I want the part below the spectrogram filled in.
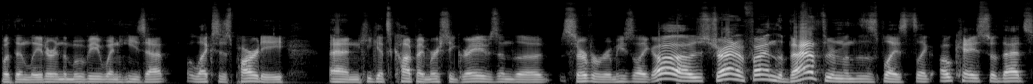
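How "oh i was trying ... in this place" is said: dopey, clueless, airheaded voice with pitch lifted. Retelling being caught in a server room: imitating airheaded billionaire Bruce Wayne. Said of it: "airheaded billionaire Bruce Wayne".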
